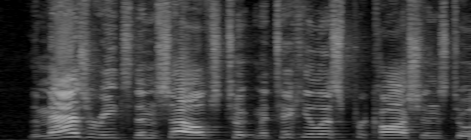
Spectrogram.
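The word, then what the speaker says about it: Masoretes: is the work of the macerates or the maserites themselves and the masary it's spelled m-a-s-s-o-r-e-t-e-s m-a-s-s-o-r-e-t-e-s the maserites themselves took meticulous precautions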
